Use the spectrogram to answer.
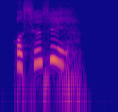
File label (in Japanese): ご主人, kawaii voice; ASMR; 二人称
